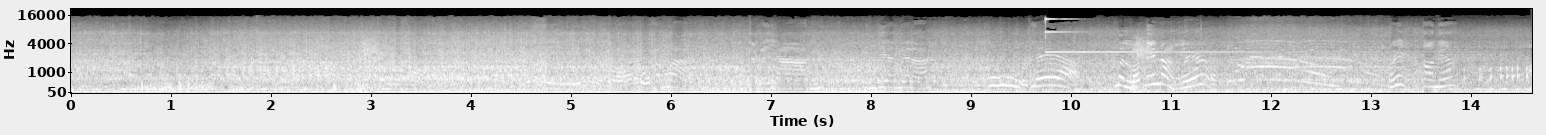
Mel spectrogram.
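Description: A rusty rat-rod cab-over truck's engine running with a steady low rumble. Voices of people nearby come in over it in the last few seconds.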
